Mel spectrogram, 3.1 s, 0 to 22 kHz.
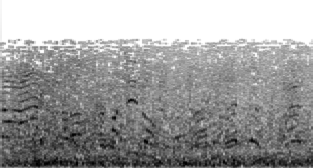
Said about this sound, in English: This is the dramatic scene when migrants were pulled from the water after the boat capsized just off the Canary Islands on Tuesday. The emergency services said 35 migrants, including women and children, had been on board.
